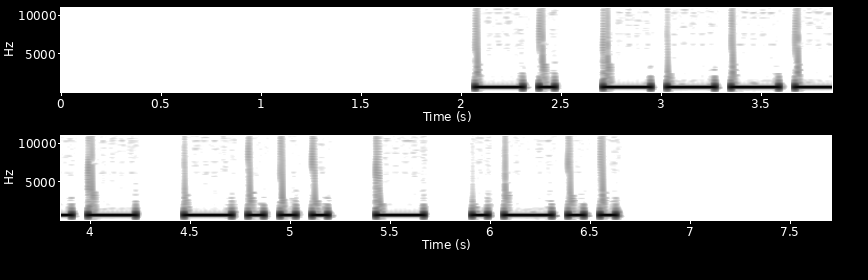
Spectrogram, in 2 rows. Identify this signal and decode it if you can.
Morse code, heard as a keyed tone, about 15 wpm, 700 Hz. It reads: N0BTL
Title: USA Call Signs - 5 Characters - Repeated 3x - 15wpm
